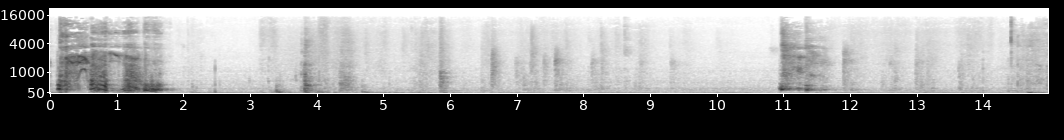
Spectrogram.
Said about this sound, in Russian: Да, у меня откашливается такая бело-зеленая харкота.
